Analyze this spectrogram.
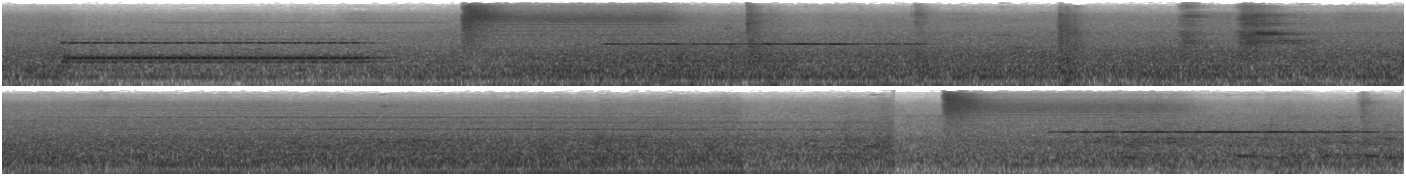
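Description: Train and platform screen doors closing over the steady hum of a standing electric subway train: a pulsing two-tone door-closing chime for about three seconds, then a burst of hiss and a steady high warning tone as the doors slide shut, with several clunks as they close. Near the end there is another hiss and the same steady tone.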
